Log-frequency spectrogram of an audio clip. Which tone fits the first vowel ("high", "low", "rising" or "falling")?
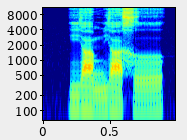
falling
